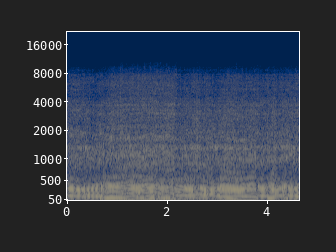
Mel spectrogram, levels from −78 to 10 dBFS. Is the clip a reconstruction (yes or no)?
yes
